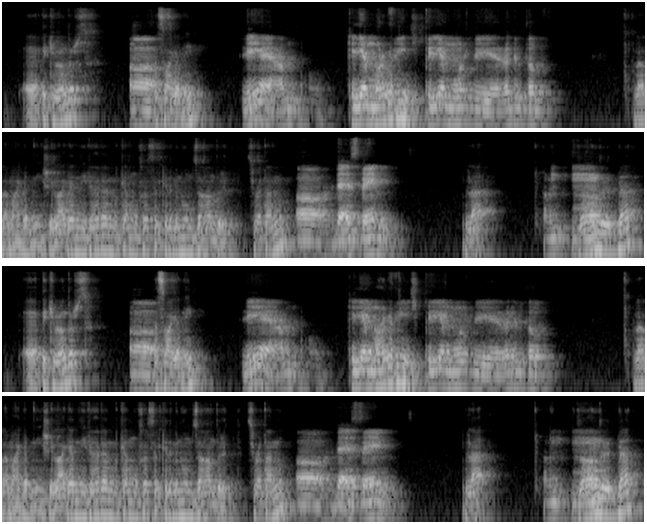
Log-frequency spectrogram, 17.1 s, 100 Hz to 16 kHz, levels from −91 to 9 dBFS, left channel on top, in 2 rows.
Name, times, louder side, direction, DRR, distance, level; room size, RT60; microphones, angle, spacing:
voice 1, 0.3-1.2 2.0-2.6 4.2-4.3 4.9-5.4 8.4-12.3 14.7-15.0 16.2-17.0, right 1 dB, 45° right, 2.6 m, -28 dB
voice 2, 1.7-2.1 3.2-3.9 4.6-7.1 12.5-13.7 15.8-16.6, left 1 dB, 60° left, 5.6 m, -26 dB
27.5 x 11.0 x 4.7 m
head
